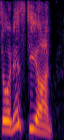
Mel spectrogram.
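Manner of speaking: triumphant, high, loud, slow gotcha.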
